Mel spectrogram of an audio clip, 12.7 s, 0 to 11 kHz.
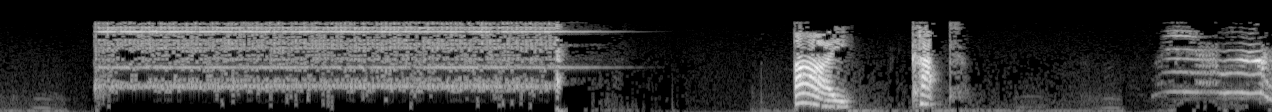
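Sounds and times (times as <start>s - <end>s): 
alarm clock ringing with a metallic jangle: 1.0s - 6.3s
speech: 8.0s - 8.6s, 9.2s - 9.7s.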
